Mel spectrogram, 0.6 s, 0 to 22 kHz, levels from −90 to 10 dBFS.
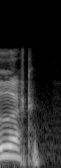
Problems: constant background noise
